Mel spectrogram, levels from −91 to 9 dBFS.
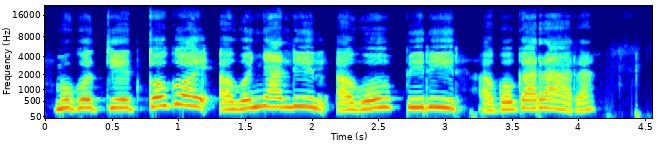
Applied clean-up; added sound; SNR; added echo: none; none; none; none.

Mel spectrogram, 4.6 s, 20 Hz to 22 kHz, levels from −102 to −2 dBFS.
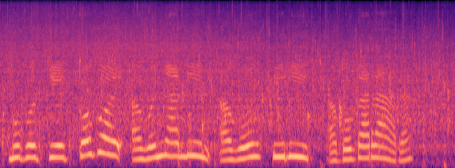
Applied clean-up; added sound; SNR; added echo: none; Frying (food); 10 dB; none.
